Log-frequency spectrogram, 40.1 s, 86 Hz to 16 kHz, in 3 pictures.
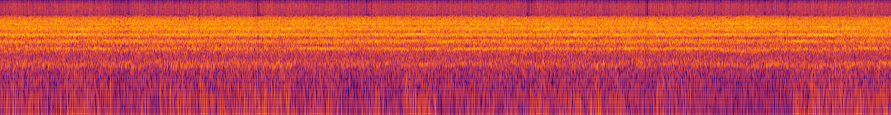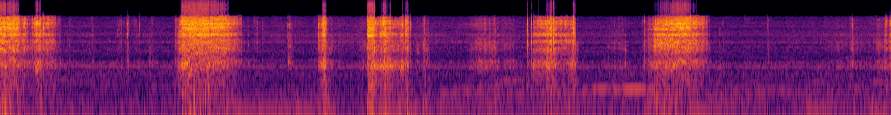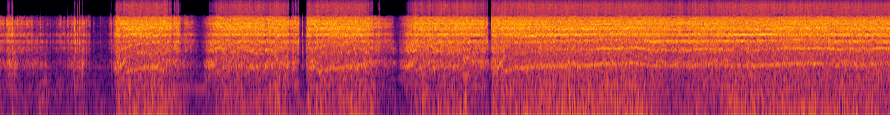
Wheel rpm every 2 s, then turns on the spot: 220, 220, 230, 230, 230, 230, 190, 10, 40, 20, 10, 30, 0, 10, 90, 120, 120, 160, 220, 230.
14-16 18-20 26-30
